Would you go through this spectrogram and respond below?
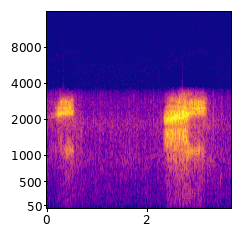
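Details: Mediterranean tree frog calling at a pond in Orio on 27 March 2013: two harsh, rasping croaks, a short one and then a longer one about two seconds later, with quiet pauses around them.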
